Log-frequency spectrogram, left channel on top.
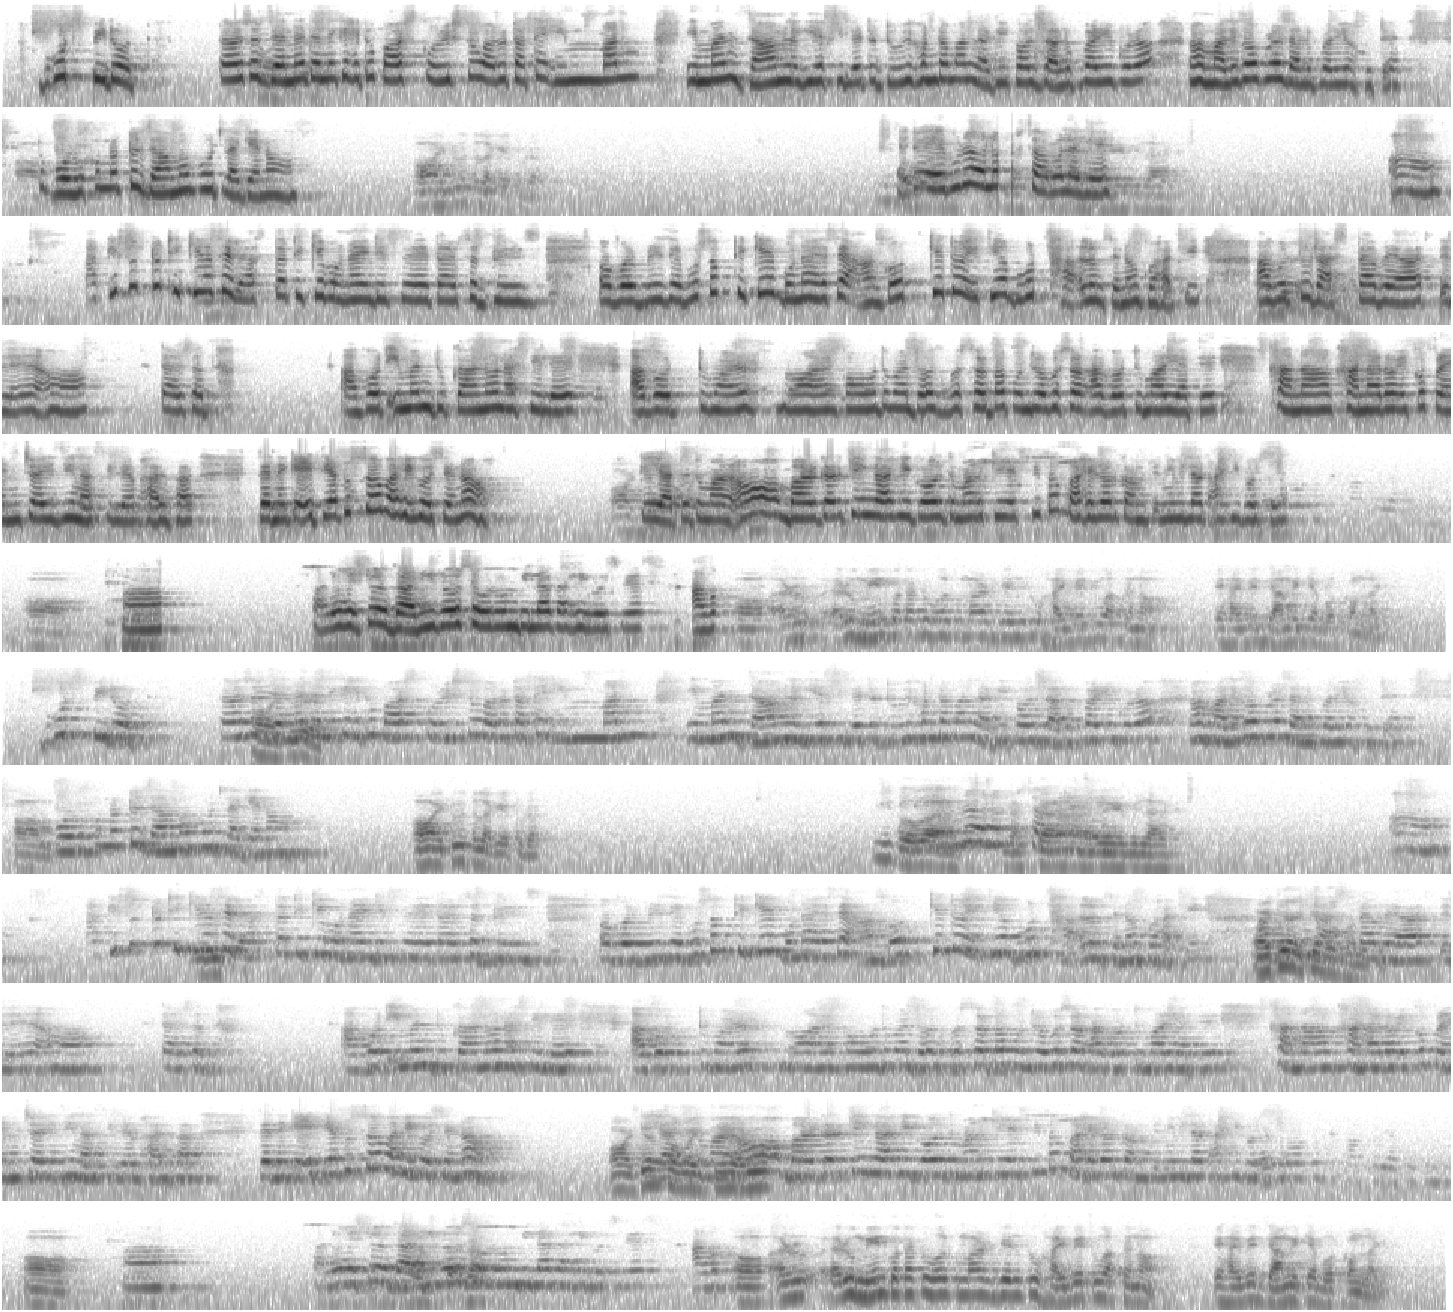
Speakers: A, on the left (about 40°); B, on the right (about 35°).
A: বহুত স্পীডত। তাৰপিছত
B: অ
A: যেনে
B: এইটোৱে
A: তেনেকে সেইটো বাছ। কৰিছো আৰু তাত। ইমান-ইমান। যাম লাগি আছিল তো দুই। এঘণ্টা মান লাগি গ'ল জালুকবাৰী - ৰ' পৰা অ মালিগাঁও। পৰা জালুকবাৰী আহোঁতে। ত
B: অ
A: বৰষুণতো যামো বহুত লাগে ন। <inaudible>
B: অ এইটোতো লাগে পুৰা। কি কবা
A: এইটো এইবোৰে অলপ
B: ৰাস্তা
A: চাব লাগে
B: আৰু এইবিলাক।
A: অ' তাত। বাকী চবটো ঠিকে
B: এইবিলাক
A: আছে ৰাস্তা ঠিকে বনাই দিছে তাৰ পিছত ব্ৰিজ আ। অভাৰব্ৰিজ এইবোৰ চব। ঠিকেই বনাই আছে আগতকেটো এতিয়া বহুত ভাল হৈছে। যেনো গুৱাহাটীত
B: অ
A: আগতো
B: এতিয়া এতিয়া
A: ৰাস্তা
B: বহুত ভাল হৈছে
A: বেয়া আছিলে অ তাৰপিছত আগত ইমান দোকানো নাছিলে, আগত তোমাৰ মই কওঁ তোমাৰ দহ বছৰ বা পোন্ধৰ বছৰ আগত তোমাৰ ইয়াতে খানা-খানাৰোঁ একো ফ্ৰেণ্ চ ইজি নাছিল <unintelligible> নাছিলে ভাল-ভাল, তেনেকে এতিয়াতো চব আহি গৈছে ন?
B: অ এতিয়া
A: কি ইয়াতে
B: চব আহিছে
A: তোমাৰ,
B: আৰু
A: অ বাৰ্গাৰ কিং আহি গ'ল তোমাৰ কে এফচী টো বাহিৰৰ কোম্পানী বিলাক আহি গৈছে-
B: <unintelligible> অ
A: অ আৰু সেই সেইটো গাড়ীৰো
B: ৰাস্তা
A: শ'ৰুম
B: ৰাস
A: বিলাক আহি গৈছে চছ <unintelligible>
B: অ আৰু আৰু মেইন কথাটো হ'ল তোমাৰ যোনটো হাইৱে টো আছে ন? এই হাইৱেত জাম এতিয়া বহুত কম লাগে।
